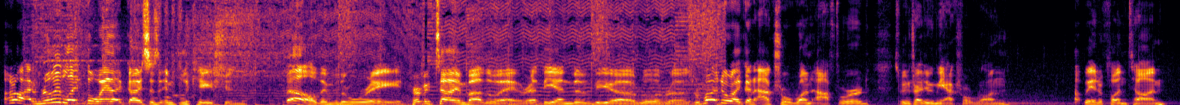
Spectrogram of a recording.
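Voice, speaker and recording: A man's voice: mid-range voice, very animated, fast, soft background music. A man hosting a livestream, chatting casually with viewers in informal slang, with emphatic, teasing commentary on a game. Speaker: livestream host.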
